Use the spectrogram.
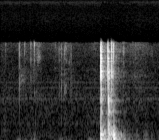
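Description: Batteries being swapped in a presentation clicker: a few faint plastic clicks, then a brief, louder clatter and scrape of handling, with no talking.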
